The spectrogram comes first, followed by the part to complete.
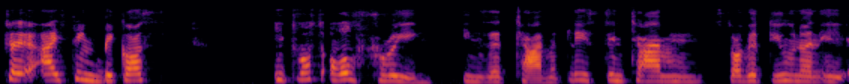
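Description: Woman guest, Russian accent, bright clear tone, dry close sound, restarts often. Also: mid-range voice, no room sound, poor audio. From Ukraine. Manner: halting non-native English, frequent restarts, laughs often. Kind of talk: casual interview chat.

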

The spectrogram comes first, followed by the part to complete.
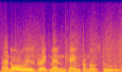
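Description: An American man delivers solemn 1940s radio narration with sweeping intonation. His delivery is oratorical and measured. The vintage recording is muffled and faintly hissy. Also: a little high, very animated. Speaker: radio announcer.

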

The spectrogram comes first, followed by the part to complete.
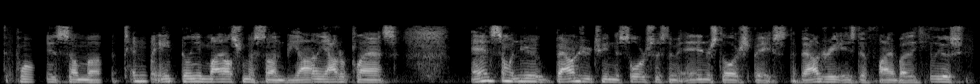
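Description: A man co-hosting a podcast, reading news and chatting, with halting delivery when reading aloud. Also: mid-range voice, steady tone, breathy edge. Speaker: podcast co-host. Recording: muffled, dull lo-fi audio.

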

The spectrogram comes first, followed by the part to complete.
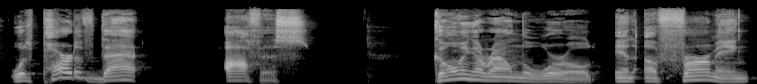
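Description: A man hosting a podcast, giving religious commentary in a deliberate way with pauses and emphatic phrasing. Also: fairly low pitch, a little mellow, no room sound, clean studio sound. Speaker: podcast host.

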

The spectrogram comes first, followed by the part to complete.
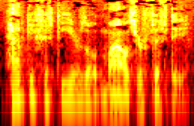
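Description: A man co-hosting a podcast in casual panel chat, with a husky voice. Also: medium pitch, sing-song, quick pace. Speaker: podcast co-host.

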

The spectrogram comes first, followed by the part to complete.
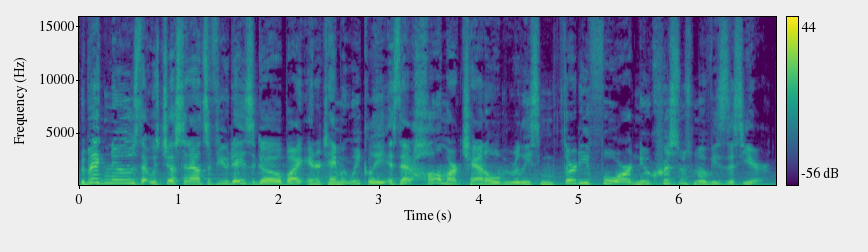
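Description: A man's voice: sits high, very animated, fast talker, soft background music. A man hosting a podcast, reading listener feedback with jokey, self-mocking asides. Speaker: podcast host. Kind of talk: scripted podcast segments.

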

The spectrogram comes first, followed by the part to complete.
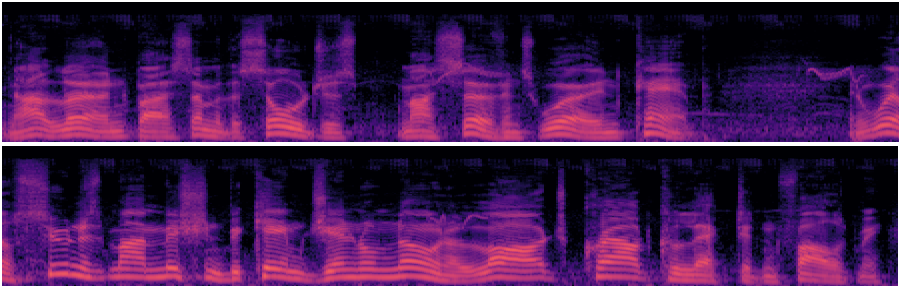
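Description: An actor playing an indignant slaveholder who makes a formal, emphatic complaint in a dramatic reading of historical documents. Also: male voice, fairly high pitch, pushed and bright, full character voice. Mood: formal grievance.

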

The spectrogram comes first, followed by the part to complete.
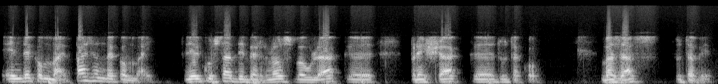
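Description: A man with an Occitan accent from southwest France explaining the origin of family names on the radio, slowly, with many pauses and fillers. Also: mid-range voice, creaky, fairly bright tone, husky, low-quality recording. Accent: Occitan-speaking southwest France.

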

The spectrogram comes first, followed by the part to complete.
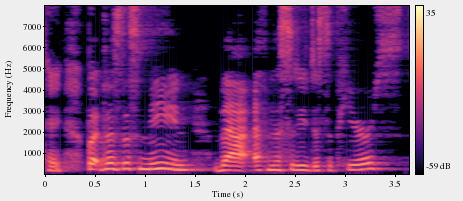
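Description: A woman with a Japanese and American background, giving a measured, earnest lecture on biblical counseling and culture. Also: fairly high pitch, a little mellow. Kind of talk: recorded lecture.

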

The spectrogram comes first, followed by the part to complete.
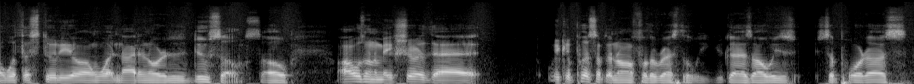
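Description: A man's voice: fairly low pitch, dry recording. A man in his thirties hosting a solo sneaker podcast from his home studio, talking casually to his listeners with teasing, hyped-up direct address and lots of fillers. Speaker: podcast host.

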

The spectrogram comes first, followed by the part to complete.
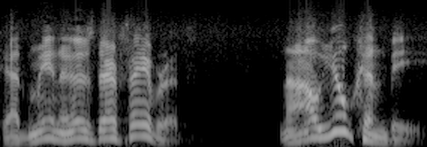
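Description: A pushy opera manager on a dull old radio recording. He talks quickly in a hard, very bright voice, pressing his case persuasively in 1930s radio drama style. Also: on the high side, wildly swooping pitch, breathy edge, heavily acted. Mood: urgent, persuasive. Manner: insistent, persuasive. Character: pushy, fast-talking male manager of opera singer.

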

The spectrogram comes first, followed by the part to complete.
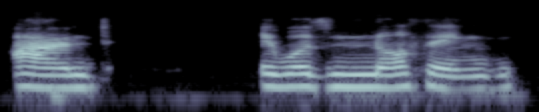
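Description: A young woman chats on a live podcast, her voice a little low and bright-edged. She fills her talk with ums and likes and laughs easily. The sound is dry and a bit dull, like a lo-fi mic. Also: level tone, drawn-out words, dry recording. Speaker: podcast guest. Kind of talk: casual live podcast chat.

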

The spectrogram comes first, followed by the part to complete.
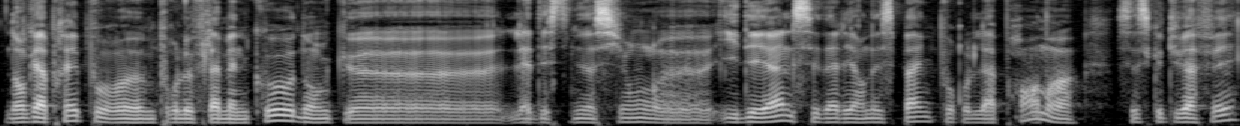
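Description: A man hosting a radio interview, asking questions in a halting way with many repeated words. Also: deep voice, mellow. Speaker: radio host.

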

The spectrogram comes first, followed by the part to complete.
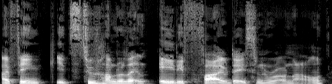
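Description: A man's voice: on the low side, expressive, measured pace. A man with a Swedish accent hosting a podcast, easygoing and agreeable in casual chat. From Sweden. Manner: easygoing, agreeable, many yeahs. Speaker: podcast host.

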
